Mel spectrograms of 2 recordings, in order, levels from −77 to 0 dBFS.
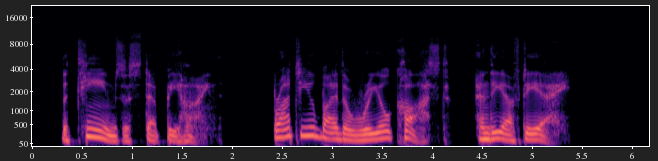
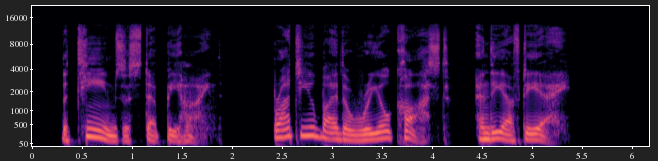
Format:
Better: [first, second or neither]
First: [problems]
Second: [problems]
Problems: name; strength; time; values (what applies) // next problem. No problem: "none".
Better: second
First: muffled; slightly; fading above 3 kHz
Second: none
